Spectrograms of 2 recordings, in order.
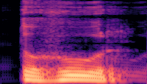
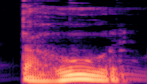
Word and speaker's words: طہور: غور سے سنیے، تیارہ۔ نواں لفظ ہے طہور۔ یہ غلط تلفظ ہے۔ درست تلفظ ہے طہور۔ دوبارہ سنیے، طہور۔ بچوں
